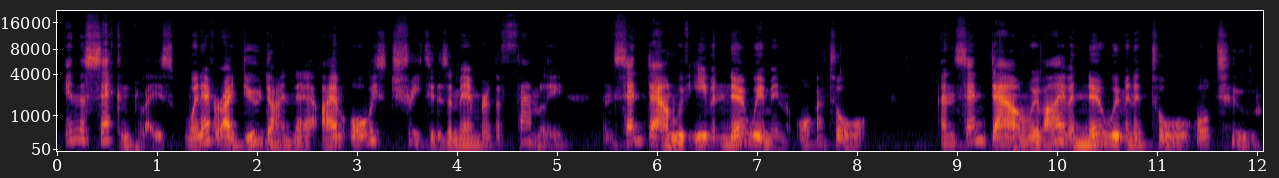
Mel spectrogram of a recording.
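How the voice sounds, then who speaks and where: A man's voice: a little high, sing-song, moderate pace, pushed and bright, full character voice. A man playing a flippant, witty young upper-class bachelor in a period comedy audio play, with an arch, theatrical delivery. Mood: mock indignant.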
